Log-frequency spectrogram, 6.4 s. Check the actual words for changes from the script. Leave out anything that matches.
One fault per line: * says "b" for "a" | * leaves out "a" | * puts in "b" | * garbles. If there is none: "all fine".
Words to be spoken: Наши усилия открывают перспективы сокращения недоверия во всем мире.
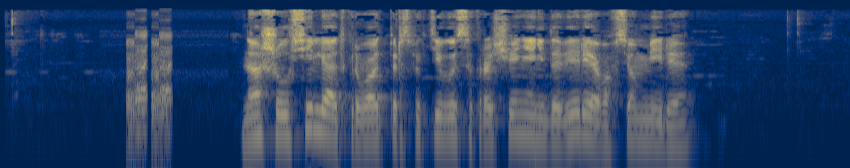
all fine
